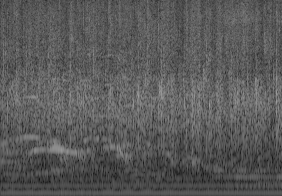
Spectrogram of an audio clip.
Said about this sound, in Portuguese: Isso merece uma salva de palmas maior, merece um grito muito maior.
